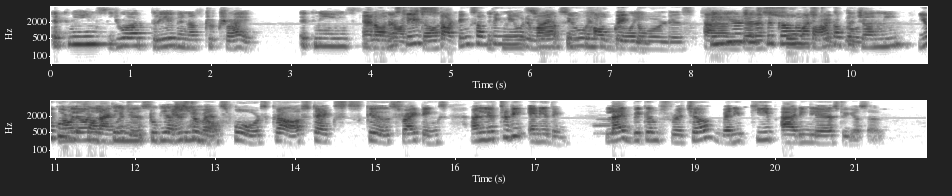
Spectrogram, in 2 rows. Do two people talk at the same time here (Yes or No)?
Yes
